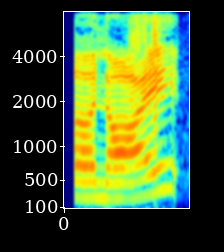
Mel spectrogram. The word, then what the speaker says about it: annihilation: We say annihilation. Annihilation. Uh-huh. Okay. Mhm. The H. We don't really say the H too strongly in American English.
